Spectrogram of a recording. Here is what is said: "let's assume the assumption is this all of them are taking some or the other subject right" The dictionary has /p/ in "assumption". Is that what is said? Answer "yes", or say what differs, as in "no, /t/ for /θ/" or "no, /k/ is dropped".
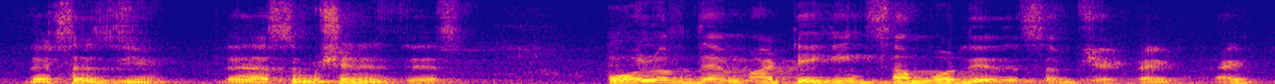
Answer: no, /p/ is dropped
